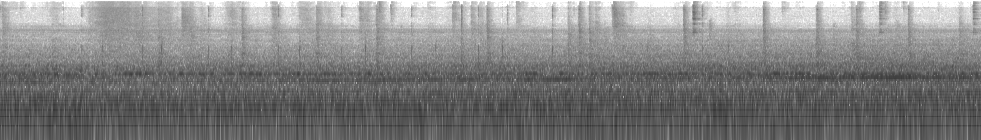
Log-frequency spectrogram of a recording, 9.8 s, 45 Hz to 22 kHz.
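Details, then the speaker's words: Rika pellet stove convection fan pushed above factory setting via motherboard programming, raised from 100 toward 150: steady even air rush with faint tone, no rattles or scraping; fan running clean at higher speed. "Hear all that extra power?"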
